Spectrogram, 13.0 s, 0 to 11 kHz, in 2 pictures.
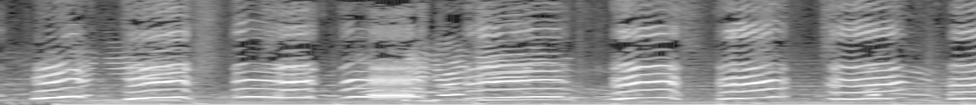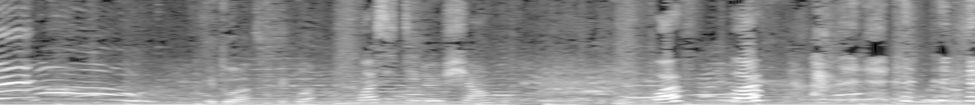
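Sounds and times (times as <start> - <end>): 
laughter: 0.0 - 7.7, 9.8 - 13.0
human voice imitating a koala's call: 0.2 - 6.8
speech: 8.0 - 13.0.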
